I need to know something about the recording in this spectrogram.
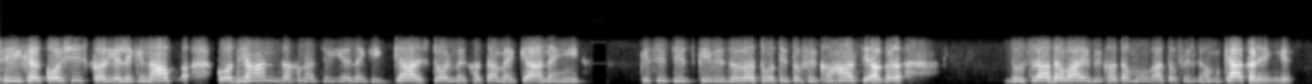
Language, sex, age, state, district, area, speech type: Urdu, female, 18-30, Bihar, Khagaria, rural, conversation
